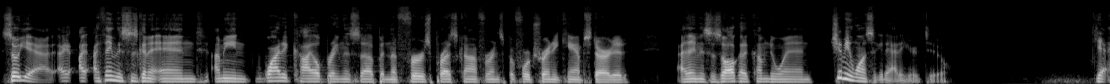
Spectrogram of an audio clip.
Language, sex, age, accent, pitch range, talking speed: English, male, 30-49, American, 125-170 Hz, 250 wpm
